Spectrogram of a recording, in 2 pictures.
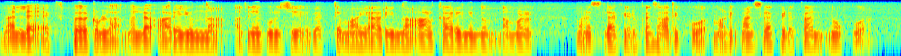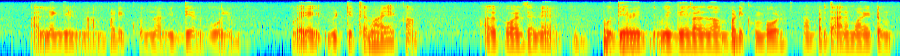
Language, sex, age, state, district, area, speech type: Malayalam, male, 18-30, Kerala, Malappuram, rural, spontaneous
